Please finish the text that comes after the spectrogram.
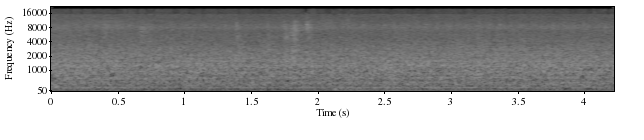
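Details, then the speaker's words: Early-2000s Lasko 3515 Air Companion fan, dusty motor, initial checkout: smooth steady airflow with a faint low motor hum, no ticks or rattles, very quiet and strong; normal running. "Oh wow, that's pretty good. It's very quiet and it's very strong."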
